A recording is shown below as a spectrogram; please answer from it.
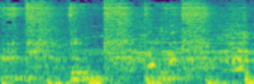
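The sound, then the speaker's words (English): Crowd noise cheering on Detroit dancers doing the JIT street dance, a busy mix of voices and shouts over a steady, thumping low beat that pulses regularly throughout. “That's the sound of a crowd cheering on Detroit dancers doing what's called the JIT.”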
